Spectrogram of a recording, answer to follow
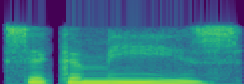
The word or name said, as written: Sikkimese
